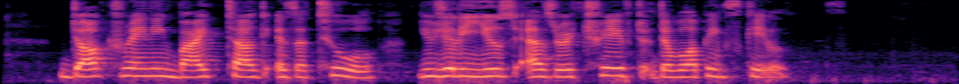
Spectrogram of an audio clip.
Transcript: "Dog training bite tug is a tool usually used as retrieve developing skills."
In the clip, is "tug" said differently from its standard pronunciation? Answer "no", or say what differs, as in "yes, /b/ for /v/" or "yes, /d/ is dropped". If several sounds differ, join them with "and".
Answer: no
